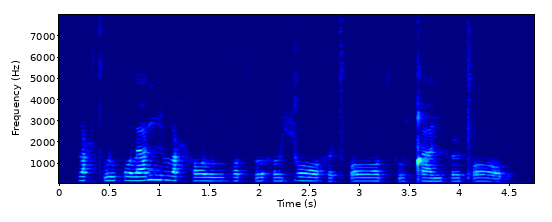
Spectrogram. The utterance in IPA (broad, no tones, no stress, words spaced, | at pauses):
əħtʼʊlfɔl aɡ ɲɤːħhɔːl ʊːɡɔ t͡sʼɤhɤçɔːhə t͡sʼɔː t͡sʼʊ ǃaɲhə˞ tʼɔːɡ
